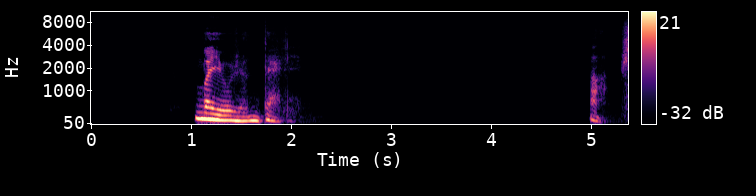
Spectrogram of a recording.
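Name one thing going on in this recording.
An elderly man speaks calmly through a close microphone, in short phrases with pauses.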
